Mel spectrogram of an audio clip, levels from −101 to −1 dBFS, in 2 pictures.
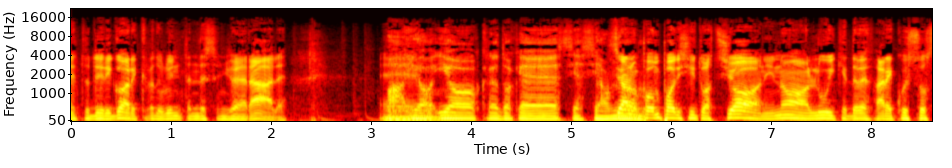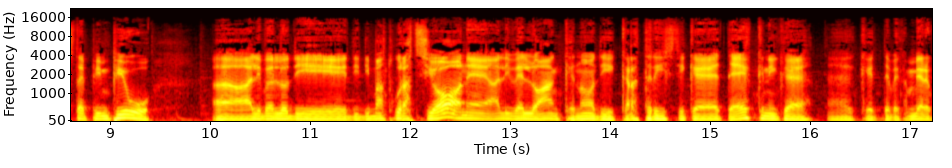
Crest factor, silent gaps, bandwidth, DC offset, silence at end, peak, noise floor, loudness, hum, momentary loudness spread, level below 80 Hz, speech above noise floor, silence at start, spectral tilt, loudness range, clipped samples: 20 dB; none; 14.5 kHz; under 0.1%; 0 s; -2 dBFS; -57 dBFS; -23 LUFS; none; 8 LU; -36 dBFS; 35 dB; 0 s; -5 dB/octave; 3 LU; under 0.1%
